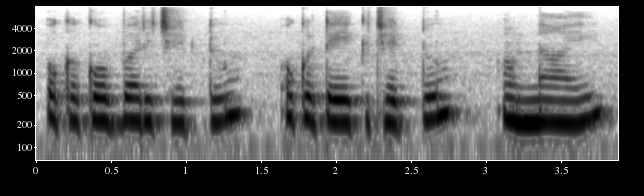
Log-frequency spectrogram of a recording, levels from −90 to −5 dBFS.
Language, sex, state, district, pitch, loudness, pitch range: Telugu, female, Telangana, Mahabubabad, 230 Hz, -13 LUFS, 220-250 Hz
